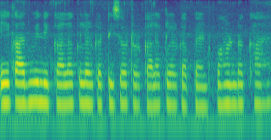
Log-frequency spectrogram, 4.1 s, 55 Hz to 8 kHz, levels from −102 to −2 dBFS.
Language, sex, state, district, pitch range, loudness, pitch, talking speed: Hindi, female, Uttar Pradesh, Muzaffarnagar, 195-205 Hz, -18 LUFS, 200 Hz, 220 wpm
